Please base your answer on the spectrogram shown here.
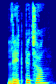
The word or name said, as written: letbeton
